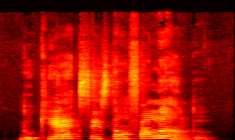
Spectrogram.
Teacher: she shortens vocês to seis, estão to tão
